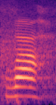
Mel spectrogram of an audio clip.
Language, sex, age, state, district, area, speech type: Maithili, female, 18-30, Bihar, Saharsa, rural, read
